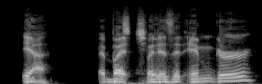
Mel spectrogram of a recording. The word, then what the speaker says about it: Imgur: Is it Imgur? Is it Imager? Like what is it? You get people pronounce it differently. Yeah. I don't know. I've always had it as Imgur in my head, but I'm sure Imgur is just as valid.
